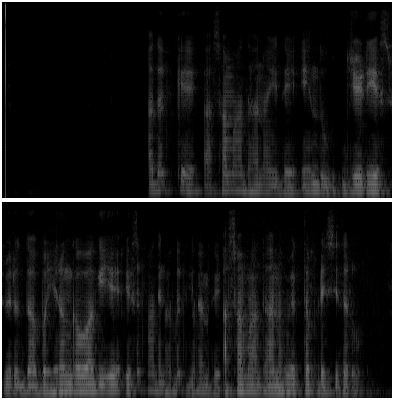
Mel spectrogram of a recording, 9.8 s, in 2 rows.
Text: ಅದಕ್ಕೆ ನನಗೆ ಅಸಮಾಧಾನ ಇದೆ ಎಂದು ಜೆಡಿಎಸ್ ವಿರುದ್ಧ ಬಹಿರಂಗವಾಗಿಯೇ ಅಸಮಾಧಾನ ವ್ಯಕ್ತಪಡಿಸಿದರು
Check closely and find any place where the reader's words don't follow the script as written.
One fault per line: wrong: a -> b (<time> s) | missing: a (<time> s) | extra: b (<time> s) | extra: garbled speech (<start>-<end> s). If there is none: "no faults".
missing: ನನಗೆ (2.3 s)
extra: garbled speech (6.4-7.6 s)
